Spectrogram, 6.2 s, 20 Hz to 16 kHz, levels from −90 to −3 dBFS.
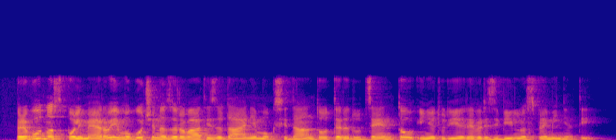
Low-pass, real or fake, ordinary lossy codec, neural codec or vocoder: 7.2 kHz; real; AAC, 96 kbps; none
